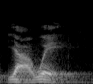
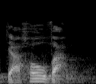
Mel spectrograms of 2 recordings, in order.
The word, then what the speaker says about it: 亚卫: 那当然我说我想师母已经说过了，这个耶和华这个中文的翻译呢，更准确的翻译应该是，这个发音应该是亚卫，亚卫不是亚侯瓦啊，那是过去的时候我们不太知道这个字该怎么发音，因为当时在旧约圣经的希伯来文它没有赋予这个母音。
